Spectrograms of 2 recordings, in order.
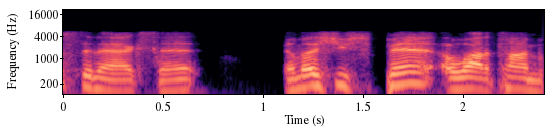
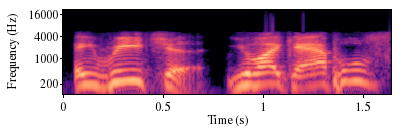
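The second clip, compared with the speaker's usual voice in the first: higher-pitched Boston accent impression; mock Boston accent; 5 semitones higher than usual. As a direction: tease it out in a joke Boston accent. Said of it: "with that accent. She's gonna be like".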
